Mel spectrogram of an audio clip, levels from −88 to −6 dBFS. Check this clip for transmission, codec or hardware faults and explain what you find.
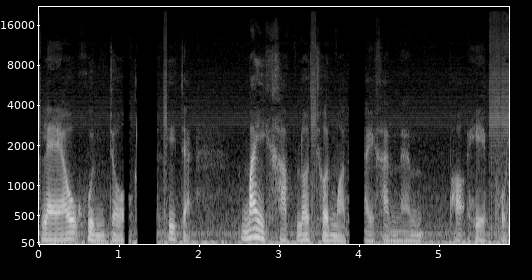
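Two faults are audible in this speech: a computer activity noise under the whole clip, and two dropouts caused by AAC frame loss with muting.

Computer activity noise runs throughout as a fine buzzing, chirping texture pulsing at around 150 Hz, roughly 25 dB below the speech. It follows the machine's workload rather than the talking, because processor or peripheral load shifts the shared ground that the audio circuit references.

AAC frame loss with muting produces two soft-edged holes. The speech fades out and back in from 1.04 to 1.48 s, where about 341 ms is missing, mostly in one run of around 300 ms. A second gap follows from 3.85 to 4.08 s, about 213 ms long. In both, the decoder zeroed the missing frames, and the overlapping windows smoothed the edges.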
